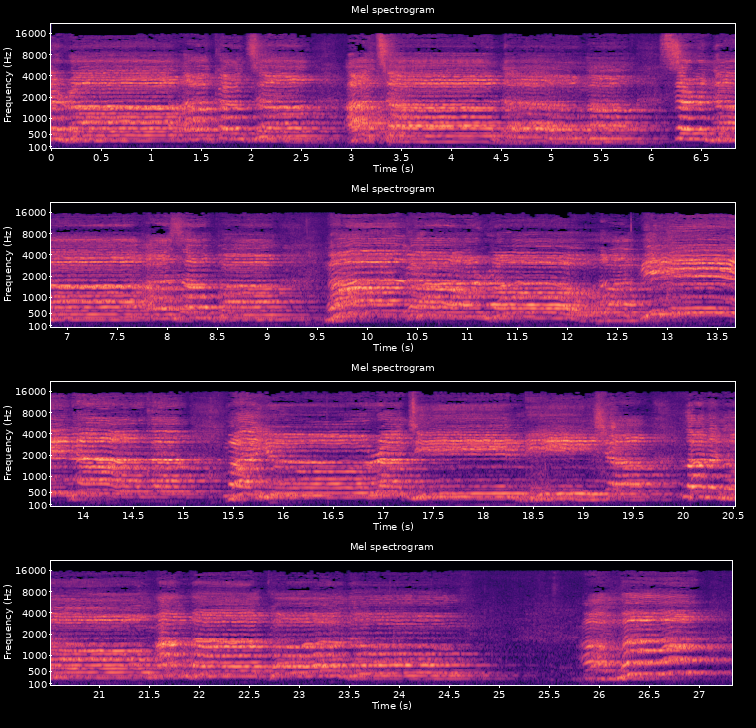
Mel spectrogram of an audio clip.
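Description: A small women's choir singing a cappella, in phrases of a few seconds with short breaks for breath between them.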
